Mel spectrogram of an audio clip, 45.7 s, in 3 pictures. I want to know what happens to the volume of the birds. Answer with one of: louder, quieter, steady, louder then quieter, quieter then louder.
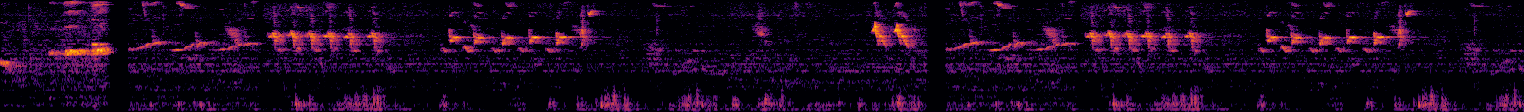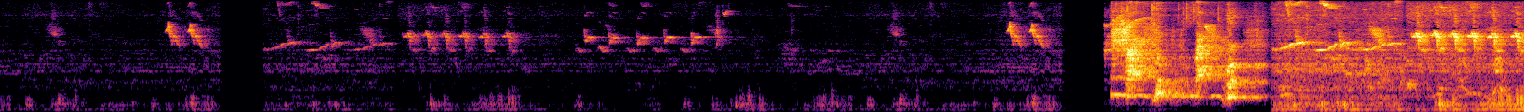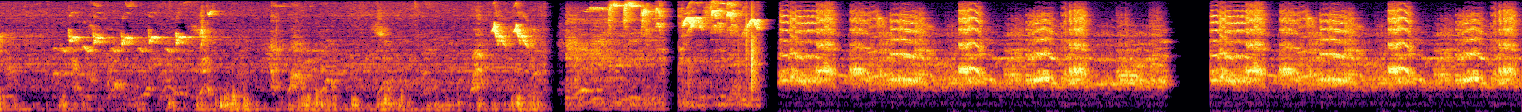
louder.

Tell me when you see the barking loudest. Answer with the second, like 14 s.
27 s.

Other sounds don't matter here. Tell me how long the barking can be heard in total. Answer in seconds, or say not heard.
10 s.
